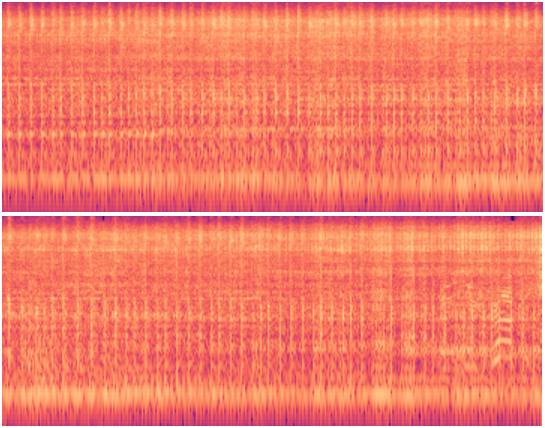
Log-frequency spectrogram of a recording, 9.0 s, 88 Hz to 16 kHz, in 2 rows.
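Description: A Honda Elite 50 scooter engine runs with a new exhaust pipe fitted, a loud, steady, rapid buzzing putter sustained close up throughout.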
